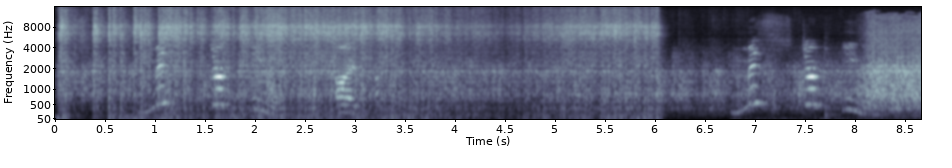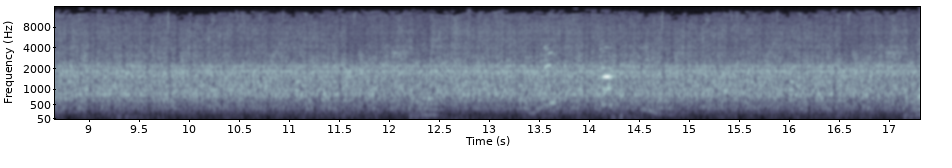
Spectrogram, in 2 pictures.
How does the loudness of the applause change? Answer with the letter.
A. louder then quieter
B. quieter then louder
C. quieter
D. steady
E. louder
E.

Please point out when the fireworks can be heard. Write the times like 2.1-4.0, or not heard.
0.0-6.0.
